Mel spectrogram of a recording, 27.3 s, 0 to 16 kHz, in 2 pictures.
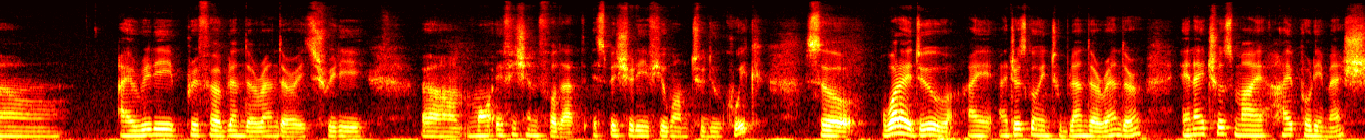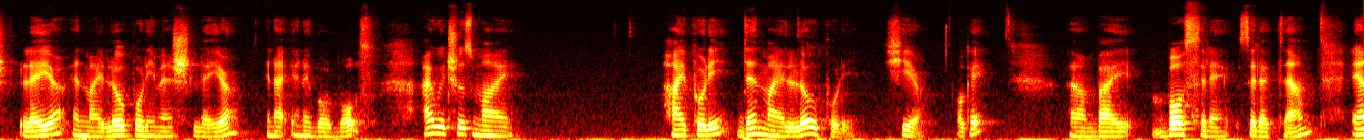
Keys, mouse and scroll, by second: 0.2-4.2 drag, 12.7-14.8 middle drag, 15.7-20.0 middle drag, 23.4-27.2 middle drag.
